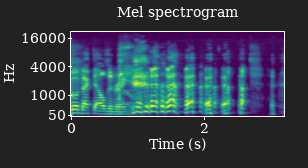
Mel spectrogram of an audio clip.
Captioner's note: both laughing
